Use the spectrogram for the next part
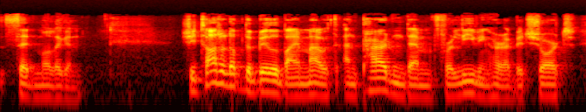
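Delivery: plain reading voice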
